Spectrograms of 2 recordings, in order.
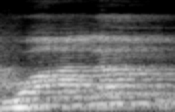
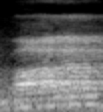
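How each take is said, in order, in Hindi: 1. यह शब्द v की आवाज़ से शुरू होता है। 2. यह शब्द b की आवाज़ से शुरू होता है। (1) "वा" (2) "बालम नहीं"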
